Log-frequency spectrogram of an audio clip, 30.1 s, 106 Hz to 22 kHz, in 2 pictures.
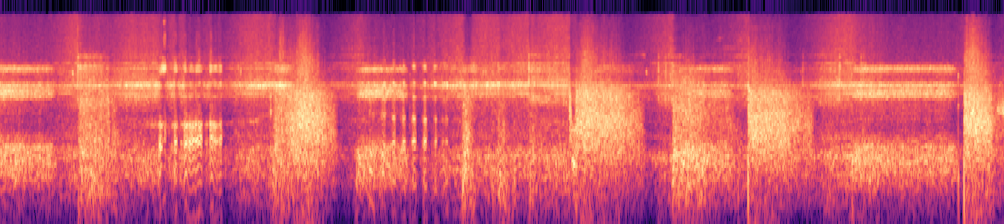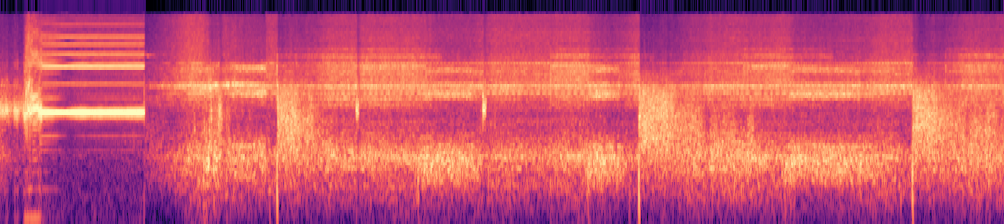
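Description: F-15 cockpit noise during the climb: a steady hiss with high whining tones, broken again and again by surges of rushing noise. A short laugh about nine seconds in, and a loud, steady electronic tone lasting over a second about sixteen seconds in.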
